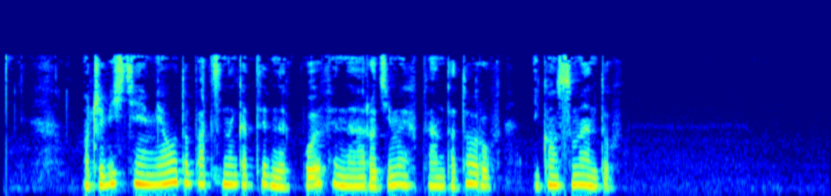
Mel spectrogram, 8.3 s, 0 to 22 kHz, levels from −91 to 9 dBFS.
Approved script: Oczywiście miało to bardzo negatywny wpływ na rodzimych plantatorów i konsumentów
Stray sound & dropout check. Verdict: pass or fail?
pass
